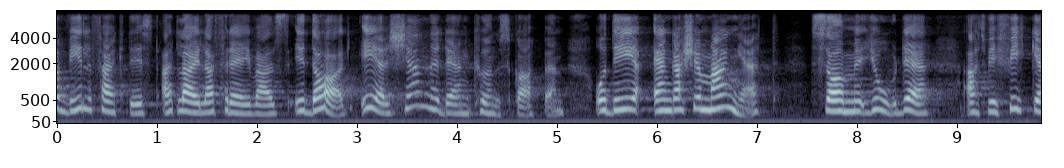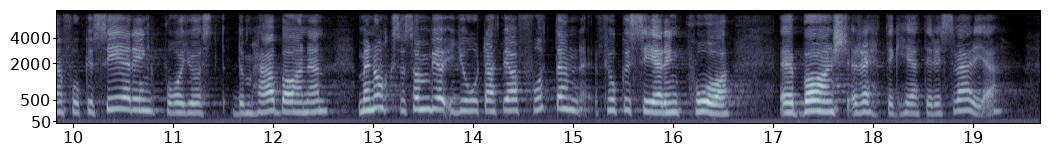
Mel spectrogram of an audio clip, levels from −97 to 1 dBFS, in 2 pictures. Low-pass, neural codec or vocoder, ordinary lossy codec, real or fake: 7.2 kHz; none; none; real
